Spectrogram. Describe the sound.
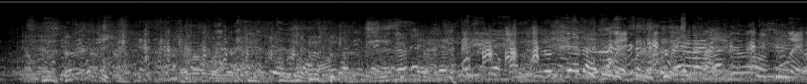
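A dense murmur of many voices talking at once fills the space, steady and fairly loud throughout, with scattered chuckles and bits of laughter rising from the crowd.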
